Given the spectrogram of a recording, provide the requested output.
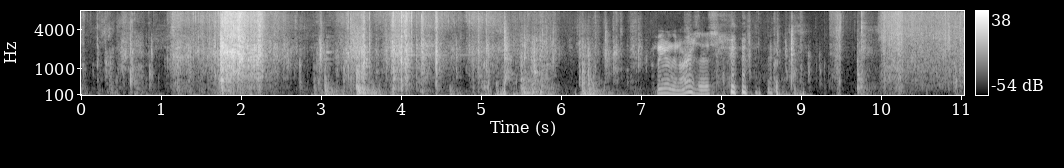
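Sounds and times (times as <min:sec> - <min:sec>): plastic sheeting crinkling: 0:00.0 - 0:05.5, 0:09.4 - 0:11.0.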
